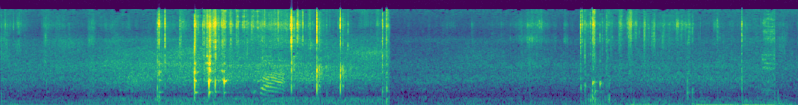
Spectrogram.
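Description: Thrown wooden kyykkä bats landing on asphalt and knocking into the small wooden kyykkä pins: a quick run of sharp wooden clacks and clatters about two to three seconds in, with a couple more knocks a second later.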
